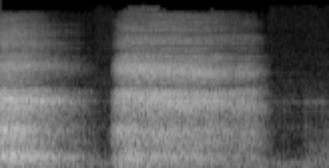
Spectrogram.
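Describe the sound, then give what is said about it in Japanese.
Tearful sniffling from someone who has been crying: two long, wet, noisy breaths drawn in through the nose, then quieter breathing. “ごめんね、泣いちゃって。”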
